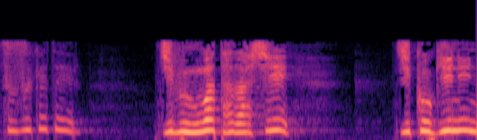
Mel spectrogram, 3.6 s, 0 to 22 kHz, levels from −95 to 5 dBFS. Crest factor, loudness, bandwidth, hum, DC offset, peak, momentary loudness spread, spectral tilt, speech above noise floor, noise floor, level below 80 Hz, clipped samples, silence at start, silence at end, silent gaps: 18 dB; -20 LUFS; 6.6 kHz; none; under 0.1%; -2 dBFS; 14 LU; -2 dB/octave; 44 dB; -63 dBFS; -48 dBFS; under 0.1%; 0.05 s; 0 s; none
